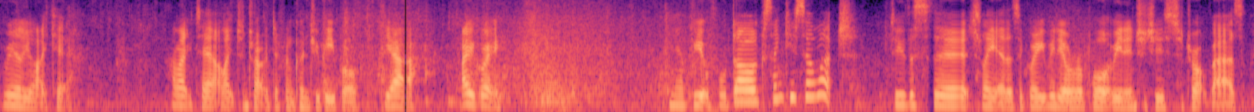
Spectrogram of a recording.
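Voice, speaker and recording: A woman's voice: mid-range voice, lively intonation, brisk, a bit bright. Woman, mixed Welsh-English accent, young adult, casual livestream host, chatty, outdoors by a pool, faint background noise. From Wales. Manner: chatty, reads chat comments aloud, laughs easily.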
